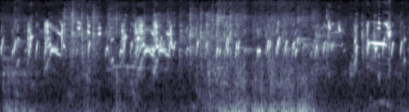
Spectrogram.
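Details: Goldfinch song played as a learning stimulus for songbirds: dense, rapid twittering of short chirps and buzzy notes with occasional clear whistled slurs, continuous throughout, plus faint low rumble near the end.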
